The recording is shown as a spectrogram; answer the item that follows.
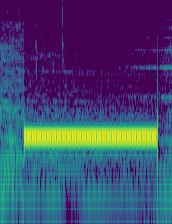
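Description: Ringback tone of an outgoing telephone call that goes unanswered: one loud, steady mid-pitched tone that starts abruptly, holds unchanged for about two seconds, then cuts off into quiet line noise.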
